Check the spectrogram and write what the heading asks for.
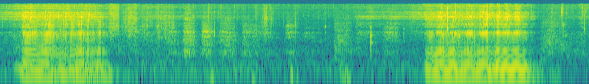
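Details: Two loud, low, rumbling inspiratory snores about four seconds apart, with quiet breathing between; snoring.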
